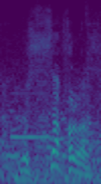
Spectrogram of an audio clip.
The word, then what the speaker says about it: Bucephalus: It's pronounced Bucephalus.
